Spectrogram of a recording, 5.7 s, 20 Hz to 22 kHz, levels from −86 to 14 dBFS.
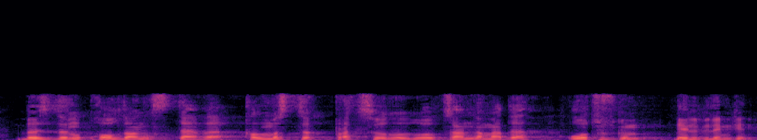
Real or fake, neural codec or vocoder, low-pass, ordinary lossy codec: fake; codec, 16 kHz in and 24 kHz out, 1.1 kbps, FireRedTTS-2 codec; 7.2 kHz; MP3, 48 kbps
